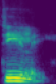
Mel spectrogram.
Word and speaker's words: stela: Okay, Stela is pronounced Steli, believe it or not, in English. Of, and I'll spell Hammurabi's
